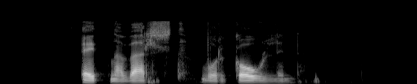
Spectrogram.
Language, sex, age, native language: Icelandic, male, 30-39, Icelandic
